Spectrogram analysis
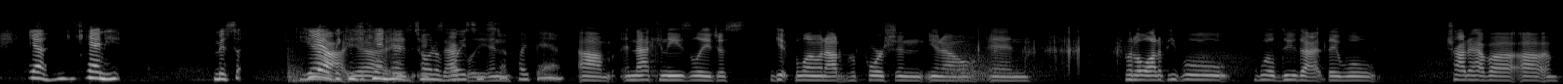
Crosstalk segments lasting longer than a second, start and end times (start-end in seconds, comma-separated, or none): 3.1-5.1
